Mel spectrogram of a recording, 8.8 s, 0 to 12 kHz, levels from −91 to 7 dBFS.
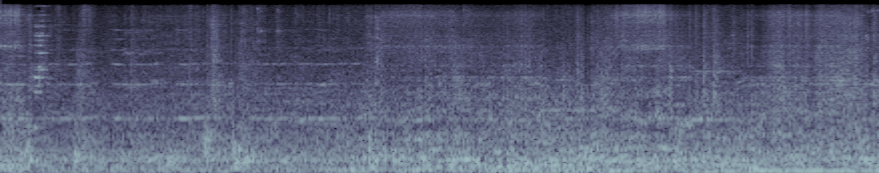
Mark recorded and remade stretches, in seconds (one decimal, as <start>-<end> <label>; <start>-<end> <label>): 0.0-3.8 recorded; 3.8-5.4 remade; 5.4-6.1 recorded; 6.1-6.9 remade; 6.9-7.4 recorded; 7.4-8.4 remade; 8.4-8.8 recorded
